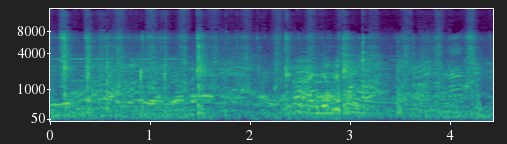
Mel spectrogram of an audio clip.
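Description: Knife scraping the scales off a pomfret on a wooden block in quick, uneven strokes, each a short sharp scrape, with people talking close by throughout.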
